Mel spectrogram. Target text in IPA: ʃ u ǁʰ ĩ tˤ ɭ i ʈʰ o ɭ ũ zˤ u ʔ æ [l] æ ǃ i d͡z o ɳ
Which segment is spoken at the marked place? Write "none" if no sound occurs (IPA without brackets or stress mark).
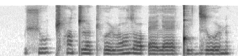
l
